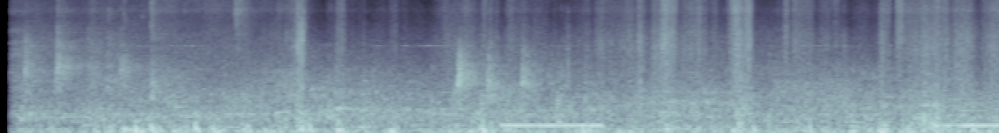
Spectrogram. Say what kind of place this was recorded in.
subway station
